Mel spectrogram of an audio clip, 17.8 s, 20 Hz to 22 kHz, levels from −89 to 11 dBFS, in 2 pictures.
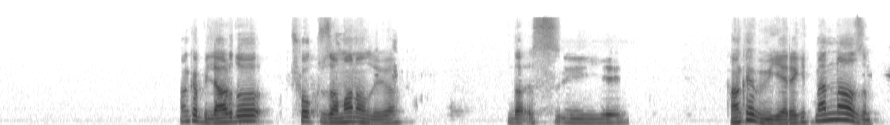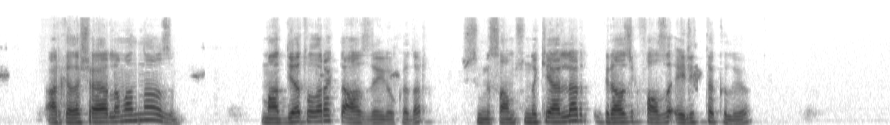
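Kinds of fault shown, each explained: Echo leak: faint, brief scraps of the speech return 432 ms late, likely from a loudspeaker whose echo canceller let part of the pickup through.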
